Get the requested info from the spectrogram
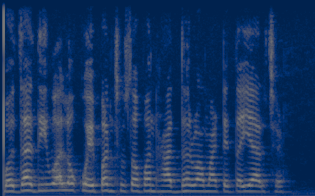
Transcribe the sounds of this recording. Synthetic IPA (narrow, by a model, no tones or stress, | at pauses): bəd̪ʱad̪iʋalokoipəɳsusəbʱənɦat̪̚d̪ʱəɾʋamaʈet̪əjːaɾt͡ʃʰe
